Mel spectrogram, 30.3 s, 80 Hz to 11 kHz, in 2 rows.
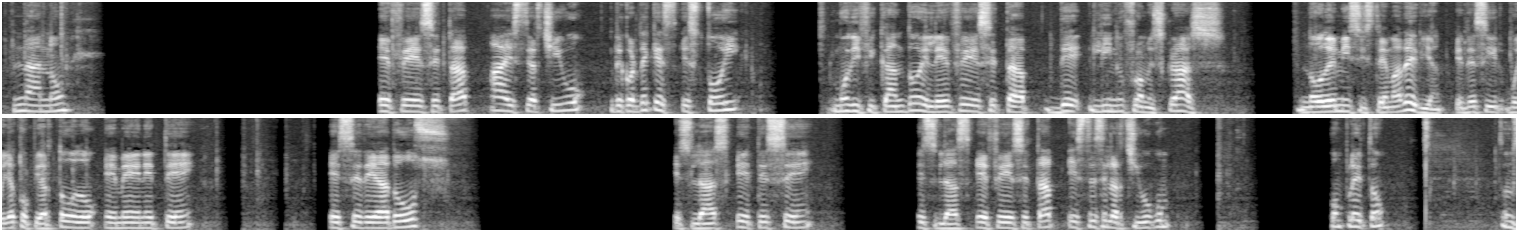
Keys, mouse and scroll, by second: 0.0-0.9 typing, 3.4-4.5 typing, 7.4 Left, 7.6 Left, 7.8 Left, 8.0 Left, 8.2 Left, 8.4 Left, 8.6 Left, 10.7 /, 12.8 space, 14.0-15.3 typing, 15.5 Tab, 17.1-17.9 typing, 19.3 typing, 21.3-22.5 typing, 23.6-27.7 typing, 29.5-30.2 typing.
